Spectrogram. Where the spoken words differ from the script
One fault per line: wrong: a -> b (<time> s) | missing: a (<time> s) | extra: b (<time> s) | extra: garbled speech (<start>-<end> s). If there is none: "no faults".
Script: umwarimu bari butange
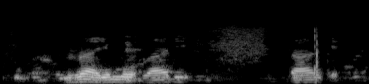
no faults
